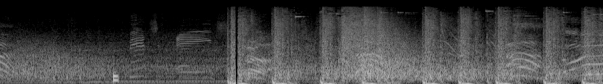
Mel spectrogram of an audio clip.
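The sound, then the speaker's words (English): Gunfire rings out in a police video game. After a quieter opening with one sharp crack, many rapid overlapping shots burst in loud volleys that continue to the end. “Shots fired by an officer.”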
